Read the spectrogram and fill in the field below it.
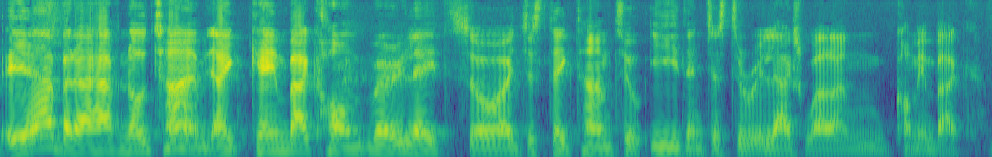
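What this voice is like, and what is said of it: Catalan-accented English. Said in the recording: “with a Catalan accent”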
